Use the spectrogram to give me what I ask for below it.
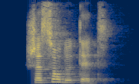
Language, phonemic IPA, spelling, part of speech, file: French, /ʃa.sœʁ də tɛt/, chasseur de têtes, noun, LL-Q150 (fra)-chasseur de têtes.wav
- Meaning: 1. headhunter, talent scout (recruiter) 2. headhunter (savage who cuts off the heads of his enemies)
